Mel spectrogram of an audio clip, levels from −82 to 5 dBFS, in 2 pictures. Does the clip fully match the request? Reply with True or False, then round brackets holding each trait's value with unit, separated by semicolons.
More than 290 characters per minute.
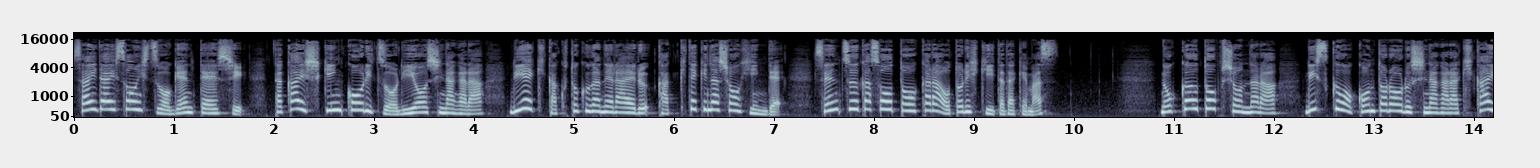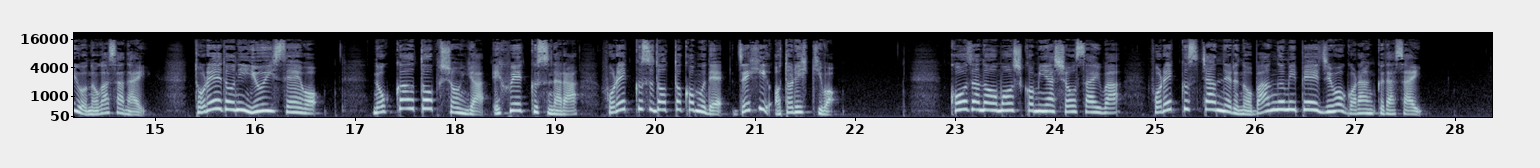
True (340 characters per minute)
